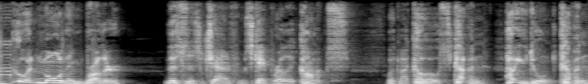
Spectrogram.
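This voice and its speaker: A man performs a raspy, put-on character voice at medium pitch with very wide pitch swings. He keeps a moderate pace while music plays in the background. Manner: wrestler-style promo, boisterous.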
